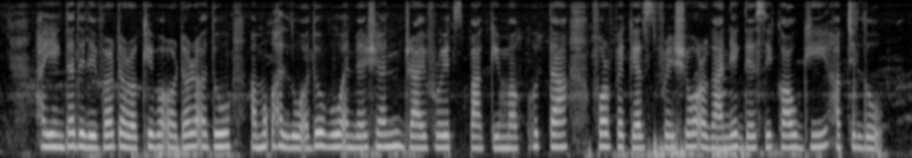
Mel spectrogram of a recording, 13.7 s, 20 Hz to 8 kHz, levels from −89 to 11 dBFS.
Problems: low volume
